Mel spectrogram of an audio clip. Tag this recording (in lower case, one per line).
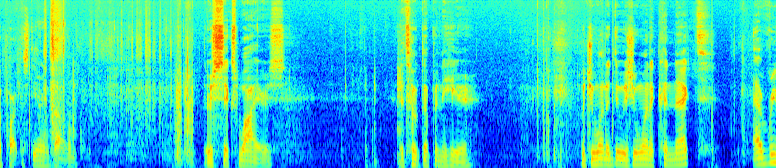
speech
